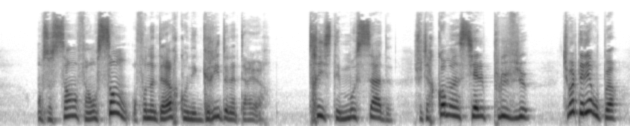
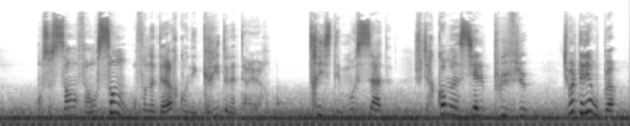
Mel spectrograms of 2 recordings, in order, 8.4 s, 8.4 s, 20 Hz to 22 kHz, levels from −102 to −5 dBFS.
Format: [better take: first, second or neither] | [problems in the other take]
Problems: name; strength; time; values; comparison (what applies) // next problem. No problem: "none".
first | low rumble; loud; throughout; 5 dB below the speech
